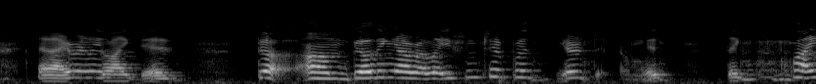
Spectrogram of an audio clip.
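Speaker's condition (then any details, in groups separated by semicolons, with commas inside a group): Cerebral palsy; spastic quadriplegia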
